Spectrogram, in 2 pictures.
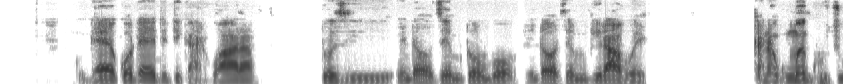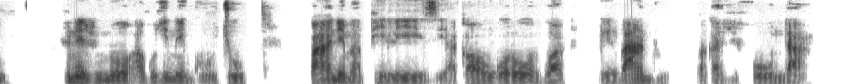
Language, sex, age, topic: Ndau, male, 18-24, health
